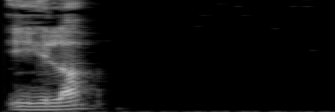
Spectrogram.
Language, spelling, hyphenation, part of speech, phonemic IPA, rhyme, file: Norwegian Bokmål, -yla, -yl‧a, suffix, /ˈyːla/, -yːla, Nb--yla.ogg
- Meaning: definite plural form of -yl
